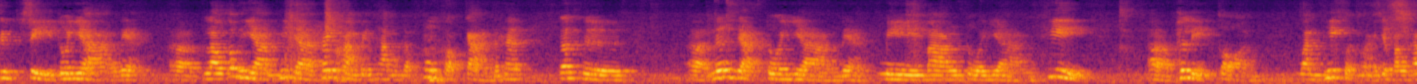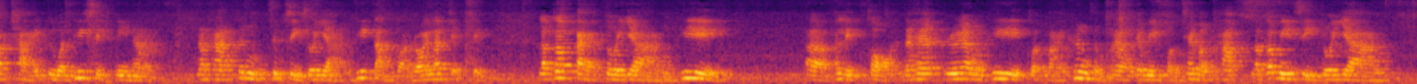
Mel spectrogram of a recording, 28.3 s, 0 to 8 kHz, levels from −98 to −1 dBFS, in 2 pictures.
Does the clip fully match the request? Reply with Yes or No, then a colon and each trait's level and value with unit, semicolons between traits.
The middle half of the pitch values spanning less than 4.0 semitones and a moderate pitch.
Yes: average, 3.3 semitones; medium, 170 Hz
